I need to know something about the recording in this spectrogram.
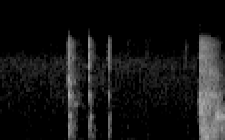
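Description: Three quick, light taps of a measuring cup against the rim of a plastic food processor bowl, knocking cocoa powder out of the cup.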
